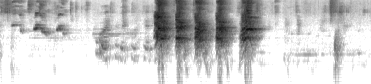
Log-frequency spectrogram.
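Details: Havanese puppies at play indoors in an office, giving a few soft whines and grumbles, then a burst of five loud, evenly spaced barks about a third of a second apart, followed by one quieter yip.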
